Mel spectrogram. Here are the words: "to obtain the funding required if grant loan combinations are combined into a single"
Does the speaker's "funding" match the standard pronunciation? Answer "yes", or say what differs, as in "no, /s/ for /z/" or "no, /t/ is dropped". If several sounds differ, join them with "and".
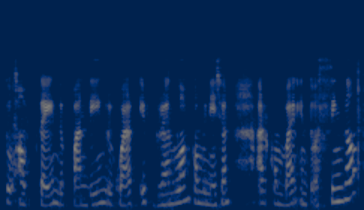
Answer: no, /p/ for /f/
